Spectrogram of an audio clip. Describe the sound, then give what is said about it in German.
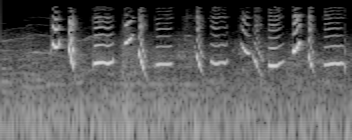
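Someone imitates a tit's call with a quick run of high, squeaky chirps, about a dozen short notes in an uneven rhythm, fairly loud with no talking. “Eine Meise.”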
